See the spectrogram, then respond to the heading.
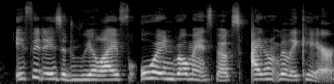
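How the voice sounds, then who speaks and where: A woman speaks in an American accent with an animated tone. Her high voice shows ordinary pitch variation. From New York. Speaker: book vlogger. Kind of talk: casual chat.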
